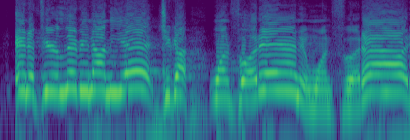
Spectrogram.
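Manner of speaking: high, loud pulpit challenge; full-force preaching. Real, not acted. Preacher warning those living on the edge, preaching high and hard. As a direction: press the warning on the congregation, pitched high.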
